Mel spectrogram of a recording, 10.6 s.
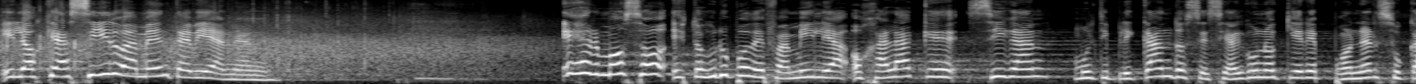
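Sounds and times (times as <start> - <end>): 
audience applause: 0.0 - 4.2
speech: 0.1 - 2.2, 4.2 - 10.6.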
